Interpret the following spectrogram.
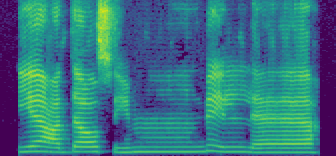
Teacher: میم اور با جو ہے دونوں ہونٹوں سے ادا ہوتے ہیں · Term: غنہ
